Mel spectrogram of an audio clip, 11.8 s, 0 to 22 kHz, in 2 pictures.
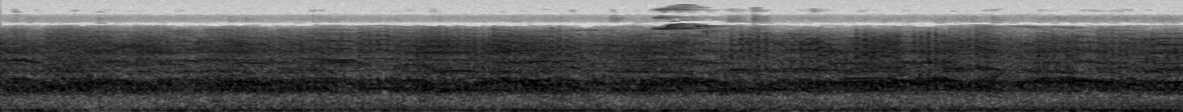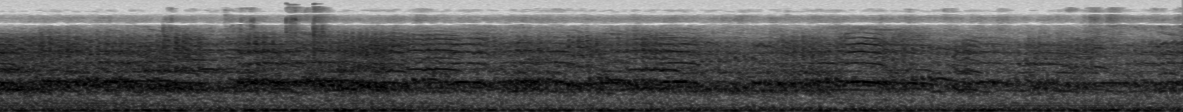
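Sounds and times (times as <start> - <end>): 
migrating cranes bugling in flight: 0.0 - 11.8.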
